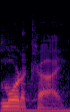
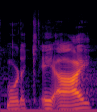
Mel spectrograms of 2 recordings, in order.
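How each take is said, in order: First: The ending lacks separate long A and I sounds. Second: The ending has separate long A and I sounds. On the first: The speaker calls it wrong. "I know the movie says Mordecai" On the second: The speaker calls it right. "My pronunciation marks put a long sound over the A and the I"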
